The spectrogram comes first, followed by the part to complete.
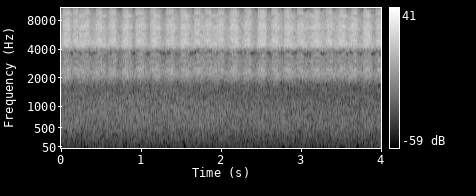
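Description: A cicada sings a dense, high-pitched buzz. The sound throbs in rapid, even pulses, about eight to each second, with almost nothing in the low range.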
